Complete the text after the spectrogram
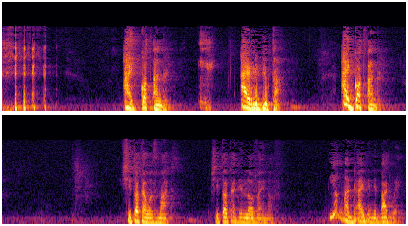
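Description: A man speaks calmly and deliberately into a microphone, with pauses.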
